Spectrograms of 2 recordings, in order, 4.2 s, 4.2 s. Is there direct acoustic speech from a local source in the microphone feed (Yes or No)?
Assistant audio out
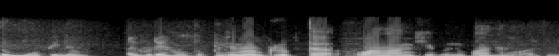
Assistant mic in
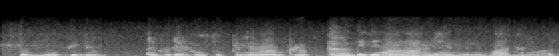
Yes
